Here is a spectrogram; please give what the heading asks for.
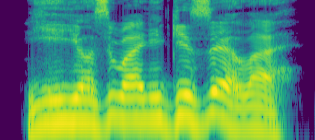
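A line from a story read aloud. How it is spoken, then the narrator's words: Hissing. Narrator (Russian): прошипел Годвин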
